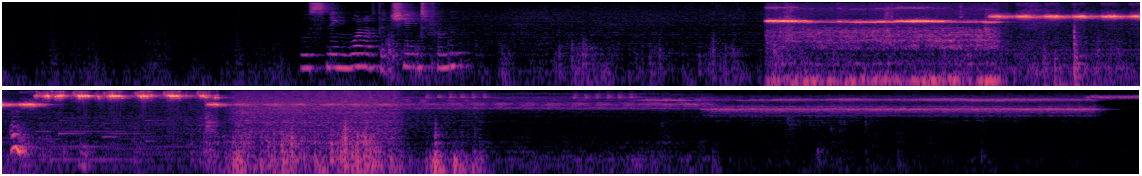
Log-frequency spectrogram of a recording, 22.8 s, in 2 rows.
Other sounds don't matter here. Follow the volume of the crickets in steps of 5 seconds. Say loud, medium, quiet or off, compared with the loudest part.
off, loud, loud, quiet, quiet.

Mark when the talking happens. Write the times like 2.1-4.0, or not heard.
3.0-4.5.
